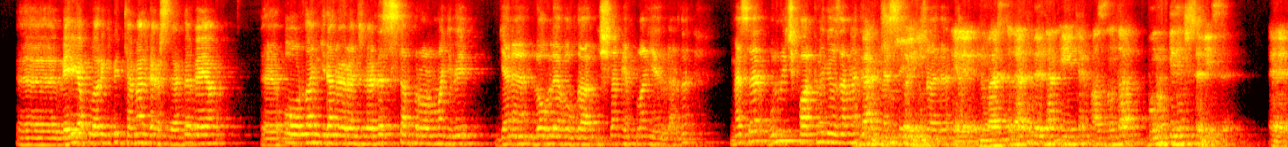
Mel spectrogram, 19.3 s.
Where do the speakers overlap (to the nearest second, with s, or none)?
13 s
